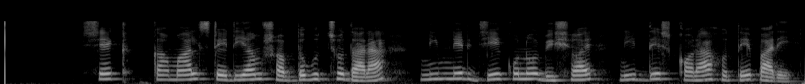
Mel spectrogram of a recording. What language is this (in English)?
Bangla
